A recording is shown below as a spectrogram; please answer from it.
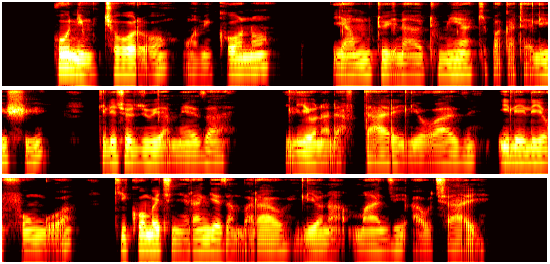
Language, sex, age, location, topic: Swahili, male, 18-24, Nairobi, education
